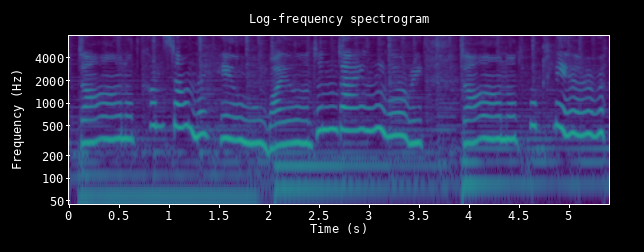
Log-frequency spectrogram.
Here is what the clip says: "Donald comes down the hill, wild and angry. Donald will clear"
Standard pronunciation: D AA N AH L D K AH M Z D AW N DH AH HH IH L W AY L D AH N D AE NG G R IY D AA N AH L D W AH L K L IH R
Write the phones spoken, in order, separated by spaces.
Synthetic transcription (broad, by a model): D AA N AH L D K AH M Z D AW N DH AH HH IH L W AY L D AH N D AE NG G R IY D AA N AH L D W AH K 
